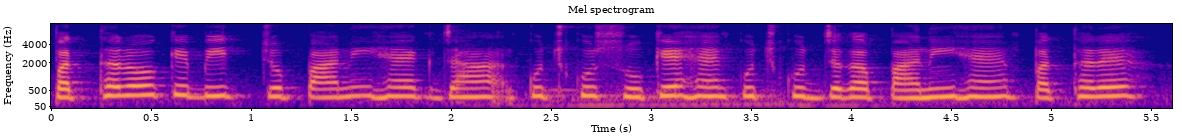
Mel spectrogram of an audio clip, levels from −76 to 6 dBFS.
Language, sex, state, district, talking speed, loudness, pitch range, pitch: Hindi, female, Gujarat, Valsad, 190 wpm, -16 LUFS, 275-310 Hz, 295 Hz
